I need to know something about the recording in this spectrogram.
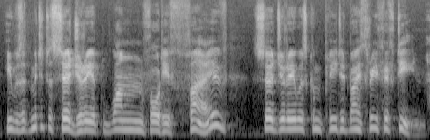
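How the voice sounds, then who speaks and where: An actor playing a measured hospital registrar in a radio drama, speaking in a precise, formal, matter-of-fact way. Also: male voice, high-pitched, expressive.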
